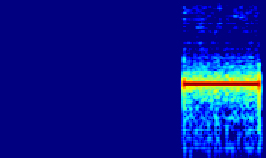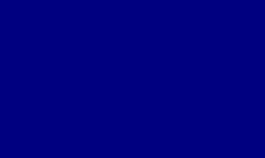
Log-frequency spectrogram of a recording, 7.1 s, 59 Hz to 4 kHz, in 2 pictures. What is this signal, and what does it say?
Ringback tone (Europe, 425 Hz).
